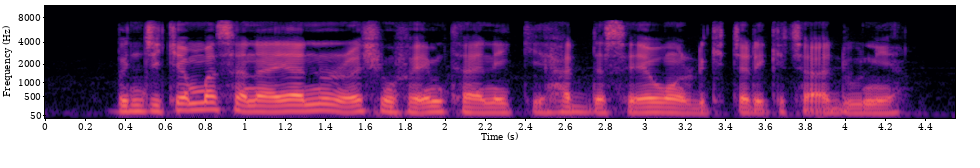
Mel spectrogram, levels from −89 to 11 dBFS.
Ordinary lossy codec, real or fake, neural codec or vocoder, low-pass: none; real; none; 7.2 kHz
